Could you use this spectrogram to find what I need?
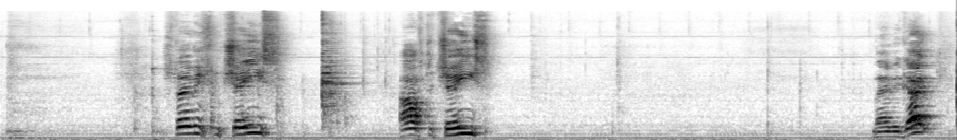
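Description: A spatula stirs and scrapes in a saucepan.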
